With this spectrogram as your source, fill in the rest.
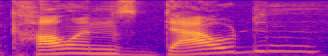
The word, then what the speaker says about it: Collins-Dowden: We have, I'm going to screw up your last name, Collins-Dowden?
